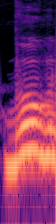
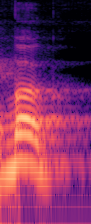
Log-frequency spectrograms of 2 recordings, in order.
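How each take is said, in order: First: The vowel sounds like oo. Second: The vowel sounds like uh. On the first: The speaker calls it wrong. "नाही" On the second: The speaker calls it right. "यूचा उच्चार अ"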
